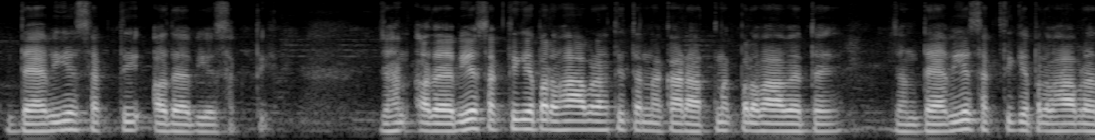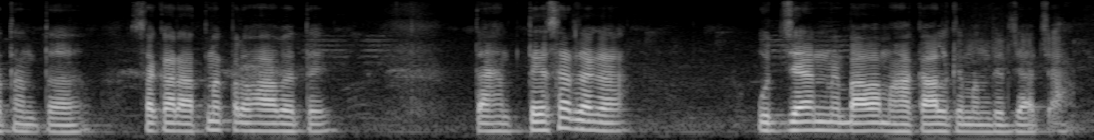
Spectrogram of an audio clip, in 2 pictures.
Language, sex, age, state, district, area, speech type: Maithili, male, 18-30, Bihar, Muzaffarpur, rural, spontaneous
